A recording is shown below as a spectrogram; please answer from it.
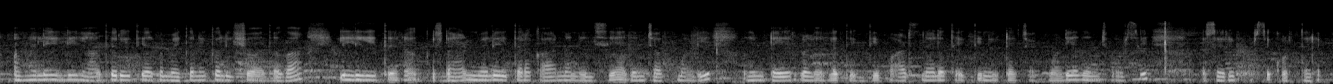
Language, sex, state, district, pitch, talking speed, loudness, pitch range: Kannada, female, Karnataka, Dakshina Kannada, 195 Hz, 115 wpm, -22 LUFS, 175-210 Hz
